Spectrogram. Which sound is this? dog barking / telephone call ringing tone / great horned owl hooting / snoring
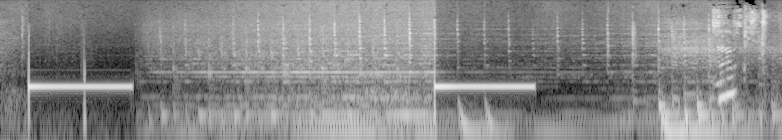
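telephone call ringing tone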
